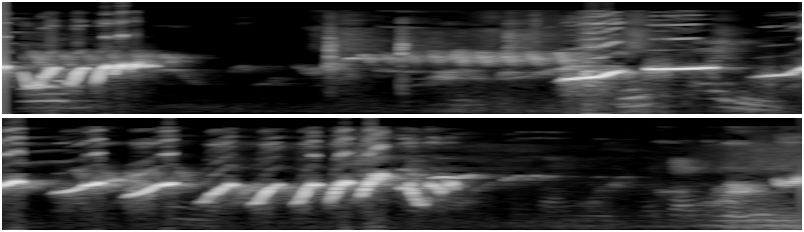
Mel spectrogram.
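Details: Lure recording of white-rumped shama song meant to make a bird answer and sing, with quick upslurred whistles in bursts, a buzzy trill, then a series of rapid rising whistled notes.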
